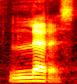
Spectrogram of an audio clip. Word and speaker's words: lettuce: we need any lettuce the pronunciation is lettuce do we need any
